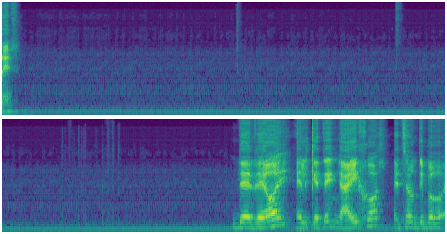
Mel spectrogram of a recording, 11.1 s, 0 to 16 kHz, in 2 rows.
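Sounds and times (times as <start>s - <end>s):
low electrical hum: 0.0s - 11.0s
faint click: 2.8s - 3.2s, 4.8s - 5.2s.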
